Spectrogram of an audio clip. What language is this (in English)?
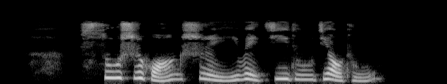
Chinese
